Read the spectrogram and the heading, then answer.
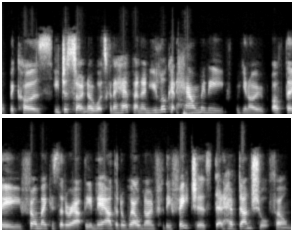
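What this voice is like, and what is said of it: Cool-sounding accent. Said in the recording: “You got the cool accent.”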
